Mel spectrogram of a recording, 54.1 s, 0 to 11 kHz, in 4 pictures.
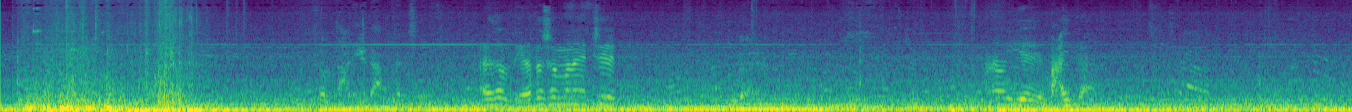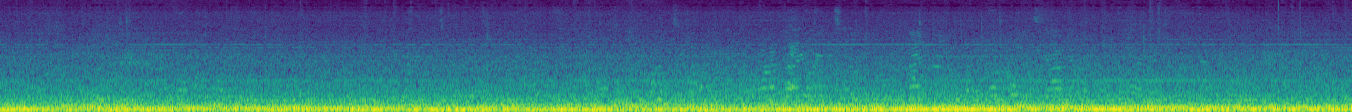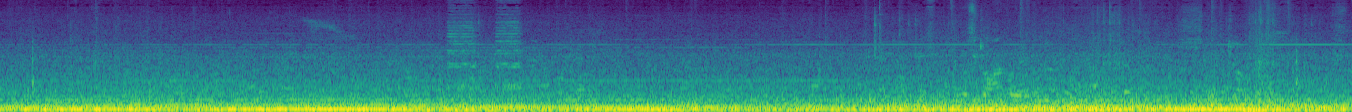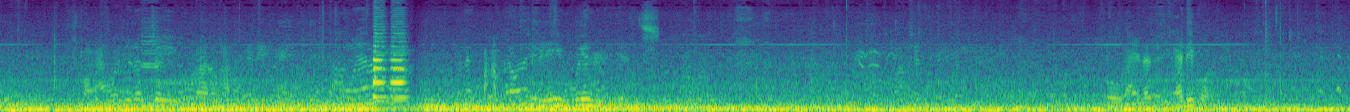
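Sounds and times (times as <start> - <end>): coach engine drone: 0.0 - 54.0
horn toots: 31.5 - 32.4, 44.2 - 44.8.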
